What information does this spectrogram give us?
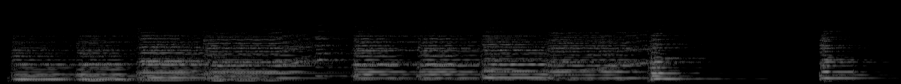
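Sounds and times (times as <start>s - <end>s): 
violas: 0.1s - 7.0s.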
